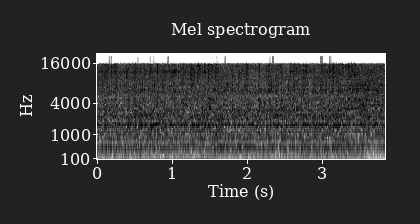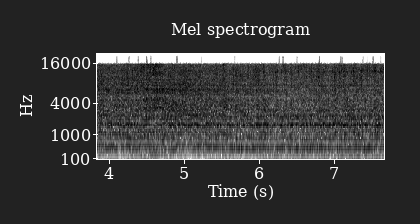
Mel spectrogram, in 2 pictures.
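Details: Dirt bike, VIN suggesting 175 possibly 1981, after clutch adjustment and restart: steady, even single-cylinder idle with no knocks or misses; normal idle.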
